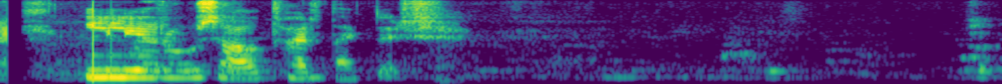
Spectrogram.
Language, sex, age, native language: Icelandic, female, 9, Icelandic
